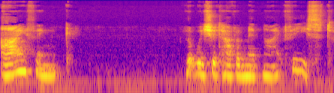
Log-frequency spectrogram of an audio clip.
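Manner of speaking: whispered speech. Retelling what a companion whispered in their ear: imitating a whisper. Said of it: "he whispers in my ear".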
